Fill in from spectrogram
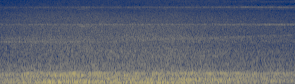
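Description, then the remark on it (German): A departing regional train leaves Bingen main station in Germany, rumbling steadily: a dense low-frequency roar with faint tonal hum, holding fairly loud for the whole stretch and easing slightly at the end. No voices. “Am Hauptbahnhof Bingen schaut der gescheiterte Radler dem abfahrenden Zug nach.”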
